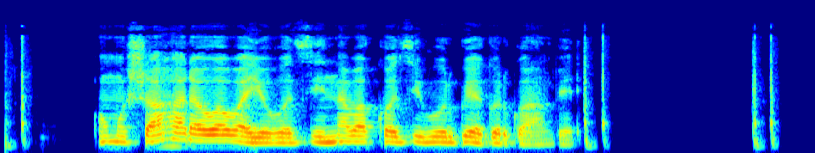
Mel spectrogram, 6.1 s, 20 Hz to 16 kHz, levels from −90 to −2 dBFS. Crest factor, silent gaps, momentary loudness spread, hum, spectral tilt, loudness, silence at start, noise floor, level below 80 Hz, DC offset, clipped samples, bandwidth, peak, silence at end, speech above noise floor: 18 dB; 5.59-5.63 s; 20 LU; none; -5 dB/octave; -26 LUFS; 0.05 s; under -90 dBFS; -76 dBFS; under 0.1%; under 0.1%; 9.6 kHz; -10 dBFS; 0.3 s; over 64 dB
